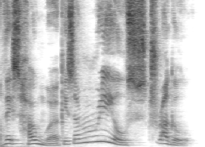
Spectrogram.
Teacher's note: Put the stress on real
